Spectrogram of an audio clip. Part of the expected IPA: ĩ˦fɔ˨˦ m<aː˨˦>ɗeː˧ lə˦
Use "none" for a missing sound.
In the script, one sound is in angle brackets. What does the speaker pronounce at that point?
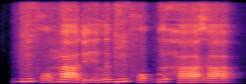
aː˦˨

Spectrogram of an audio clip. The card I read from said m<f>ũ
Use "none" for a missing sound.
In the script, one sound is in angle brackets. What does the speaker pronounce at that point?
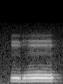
b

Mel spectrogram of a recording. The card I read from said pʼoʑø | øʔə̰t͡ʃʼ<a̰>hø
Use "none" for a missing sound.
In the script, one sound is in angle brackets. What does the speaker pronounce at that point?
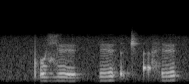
a̰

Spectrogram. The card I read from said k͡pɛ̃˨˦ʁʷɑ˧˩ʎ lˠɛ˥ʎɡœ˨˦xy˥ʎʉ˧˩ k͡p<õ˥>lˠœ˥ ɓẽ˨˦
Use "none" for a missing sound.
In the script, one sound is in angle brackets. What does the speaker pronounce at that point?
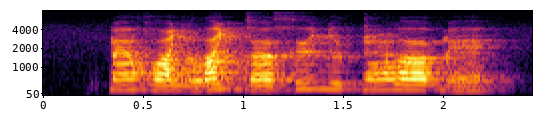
õ˥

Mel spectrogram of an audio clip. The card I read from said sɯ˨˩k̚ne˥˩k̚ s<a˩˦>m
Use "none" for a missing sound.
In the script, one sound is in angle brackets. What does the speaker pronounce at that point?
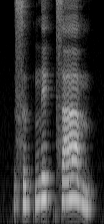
a˥˩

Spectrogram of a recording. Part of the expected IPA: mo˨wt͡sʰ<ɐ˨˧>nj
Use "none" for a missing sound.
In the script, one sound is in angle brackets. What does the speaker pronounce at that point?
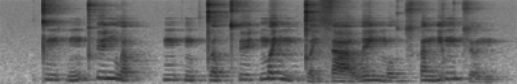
ɐ˧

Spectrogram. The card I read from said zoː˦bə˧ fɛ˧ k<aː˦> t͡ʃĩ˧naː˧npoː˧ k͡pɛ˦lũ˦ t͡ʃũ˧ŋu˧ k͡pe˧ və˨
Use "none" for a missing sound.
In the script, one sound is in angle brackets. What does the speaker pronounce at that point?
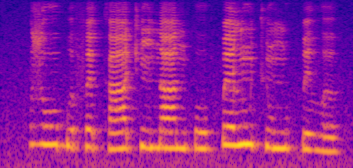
aː˨˦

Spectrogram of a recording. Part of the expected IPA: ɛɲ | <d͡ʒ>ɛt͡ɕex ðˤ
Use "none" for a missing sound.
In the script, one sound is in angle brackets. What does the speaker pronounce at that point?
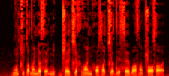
ɖ͡ʐ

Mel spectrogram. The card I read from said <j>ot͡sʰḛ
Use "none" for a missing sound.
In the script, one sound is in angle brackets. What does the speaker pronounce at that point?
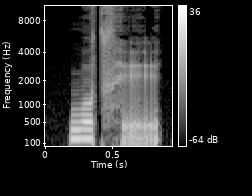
w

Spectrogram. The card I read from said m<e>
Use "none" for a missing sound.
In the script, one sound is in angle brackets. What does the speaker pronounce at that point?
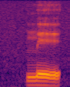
e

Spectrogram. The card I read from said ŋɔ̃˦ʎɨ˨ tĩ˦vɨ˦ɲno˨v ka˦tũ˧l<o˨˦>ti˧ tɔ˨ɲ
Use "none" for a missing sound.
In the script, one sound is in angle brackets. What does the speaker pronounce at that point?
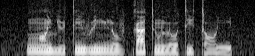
o˨˦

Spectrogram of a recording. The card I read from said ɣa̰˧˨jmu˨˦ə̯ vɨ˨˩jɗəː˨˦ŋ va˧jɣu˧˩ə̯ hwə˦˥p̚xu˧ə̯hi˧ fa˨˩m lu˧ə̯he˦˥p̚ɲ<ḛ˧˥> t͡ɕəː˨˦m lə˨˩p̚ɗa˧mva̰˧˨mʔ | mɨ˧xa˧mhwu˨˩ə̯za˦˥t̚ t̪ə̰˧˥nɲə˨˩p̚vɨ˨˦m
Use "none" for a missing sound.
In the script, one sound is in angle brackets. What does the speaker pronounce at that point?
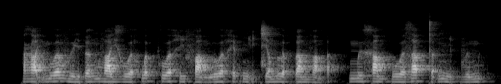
ḛ˧˥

